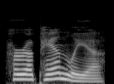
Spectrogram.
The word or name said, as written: hrypanleah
